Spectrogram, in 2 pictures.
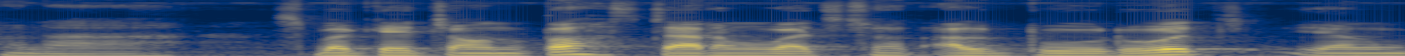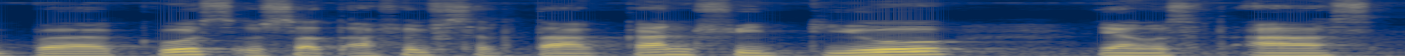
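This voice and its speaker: A young man teaching Quran recitation in a casual lesson, slowly repeating sounds to demonstrate them. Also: medium pitch, creaky, darkish tone, a little hiss or hum.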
